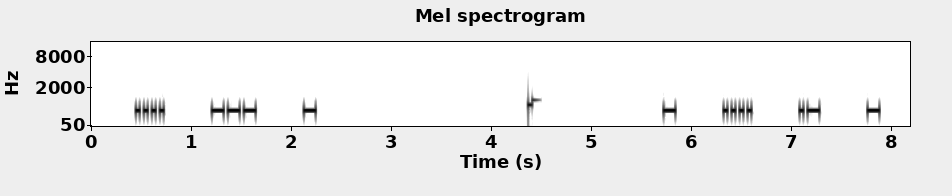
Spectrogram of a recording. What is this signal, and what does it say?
Morse code, heard as a keyed tone, about 30 wpm, spaced as for 14 wpm, 700 Hz. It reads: HOT THAT
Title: 4x Character Spacing - Top 100 Words - 30wpm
